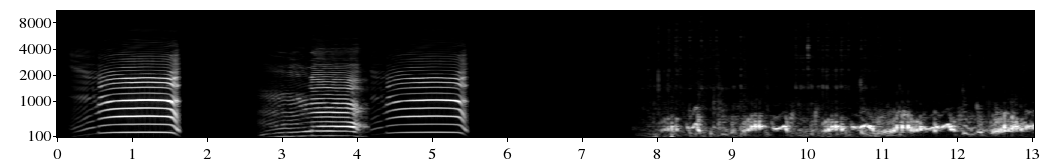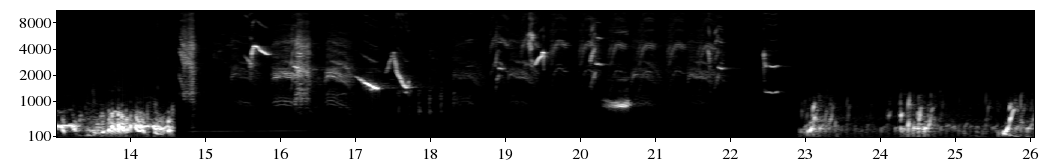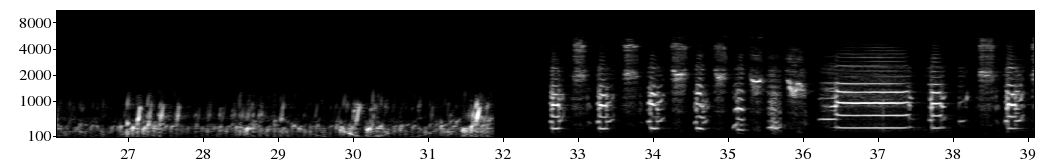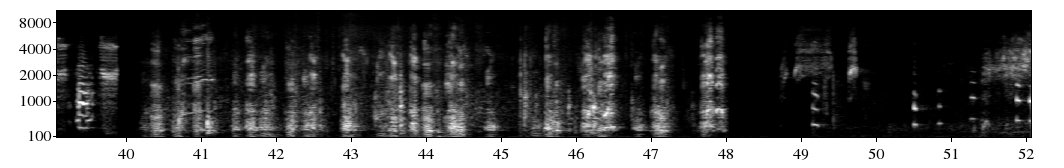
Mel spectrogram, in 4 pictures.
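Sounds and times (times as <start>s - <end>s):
birds chirping and whistling: 14.6s - 22.9s.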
